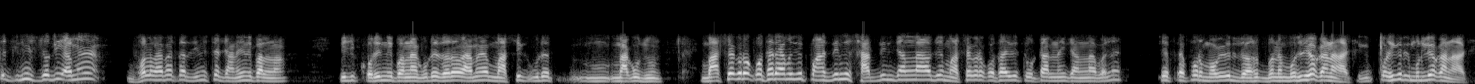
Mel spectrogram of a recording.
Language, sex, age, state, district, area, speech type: Odia, male, 60+, Odisha, Balangir, urban, conversation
